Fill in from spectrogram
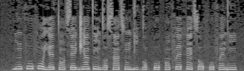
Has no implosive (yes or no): yes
